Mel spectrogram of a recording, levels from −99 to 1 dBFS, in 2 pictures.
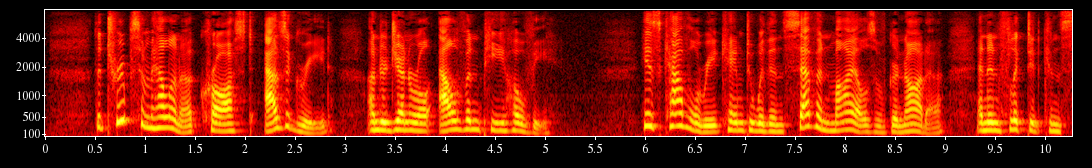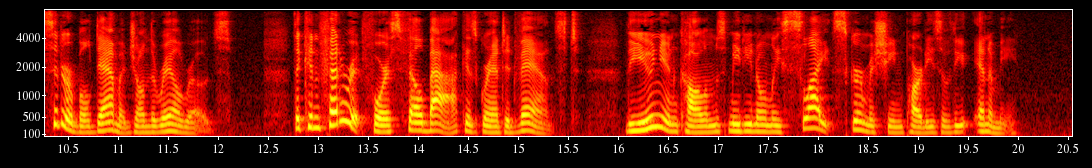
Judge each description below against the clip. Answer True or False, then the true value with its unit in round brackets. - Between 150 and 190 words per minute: False (140 wpm)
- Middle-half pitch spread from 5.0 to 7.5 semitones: True (5.4 semitones)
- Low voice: False (175 Hz)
